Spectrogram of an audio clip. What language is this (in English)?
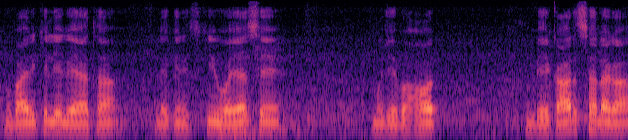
Urdu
